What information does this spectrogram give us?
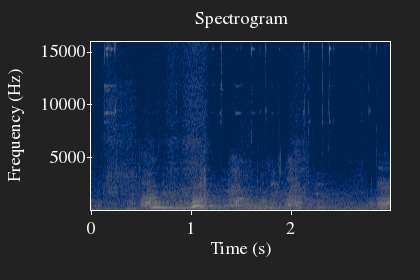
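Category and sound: animal, dog whimpering and yipping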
